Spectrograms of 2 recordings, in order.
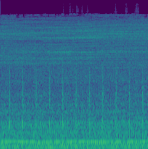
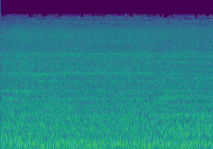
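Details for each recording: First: Jeep Grand Cherokee WJ being fixed for EVAP codes, engine warmed up and idling: steady hiss from a suspected cracked EVAP hose, temporarily patched, with the purge valve ticking about five times a second; vacuum leak. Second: Jeep WJ Grand Cherokee with EVAP leak codes, cold start: steady cold idle under a loud roaring fan with no clicking from the purge valve; normal cold start, clicking expected only once warmed up.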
